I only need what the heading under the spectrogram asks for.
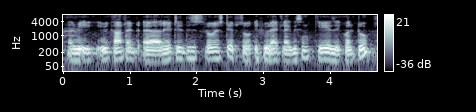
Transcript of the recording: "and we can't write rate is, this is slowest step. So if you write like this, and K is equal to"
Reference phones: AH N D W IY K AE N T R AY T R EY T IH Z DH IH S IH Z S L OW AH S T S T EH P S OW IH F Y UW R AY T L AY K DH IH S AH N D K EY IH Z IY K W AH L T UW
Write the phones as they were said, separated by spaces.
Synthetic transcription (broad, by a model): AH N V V IY K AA N T R AY T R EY IH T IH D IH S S L OW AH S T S T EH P S OW IH F Y UW R AY T L AY K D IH S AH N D K EY IH Z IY K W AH L T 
